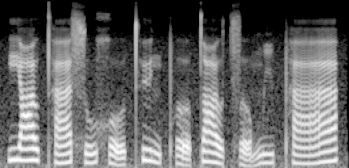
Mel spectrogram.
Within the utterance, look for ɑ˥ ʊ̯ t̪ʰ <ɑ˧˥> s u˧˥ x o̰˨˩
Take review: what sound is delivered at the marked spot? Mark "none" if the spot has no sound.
ä˧˥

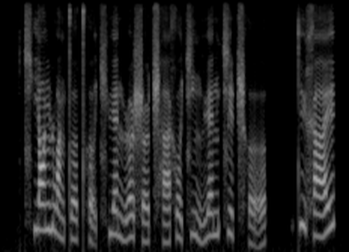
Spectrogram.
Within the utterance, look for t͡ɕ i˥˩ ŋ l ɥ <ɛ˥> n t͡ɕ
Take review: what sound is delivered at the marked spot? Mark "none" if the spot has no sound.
ɛ˥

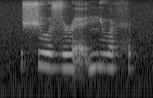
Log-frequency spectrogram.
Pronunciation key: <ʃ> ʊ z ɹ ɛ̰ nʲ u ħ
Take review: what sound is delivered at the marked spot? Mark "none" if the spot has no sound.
ʃ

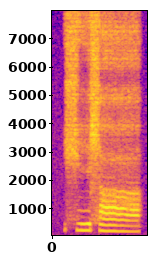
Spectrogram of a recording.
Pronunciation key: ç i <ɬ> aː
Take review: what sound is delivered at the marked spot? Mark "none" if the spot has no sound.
ɬ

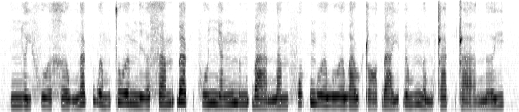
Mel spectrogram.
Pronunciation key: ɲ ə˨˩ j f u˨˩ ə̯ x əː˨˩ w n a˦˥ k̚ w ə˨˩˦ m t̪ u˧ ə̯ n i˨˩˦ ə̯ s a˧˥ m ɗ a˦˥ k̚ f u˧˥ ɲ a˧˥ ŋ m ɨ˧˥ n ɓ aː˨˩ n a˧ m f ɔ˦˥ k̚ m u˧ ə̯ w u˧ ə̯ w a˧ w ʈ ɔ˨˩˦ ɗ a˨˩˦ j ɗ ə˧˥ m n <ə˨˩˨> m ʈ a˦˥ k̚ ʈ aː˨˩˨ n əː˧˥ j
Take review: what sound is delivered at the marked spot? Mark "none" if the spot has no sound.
ə˨˩˨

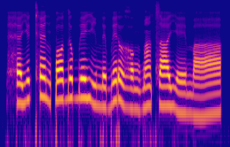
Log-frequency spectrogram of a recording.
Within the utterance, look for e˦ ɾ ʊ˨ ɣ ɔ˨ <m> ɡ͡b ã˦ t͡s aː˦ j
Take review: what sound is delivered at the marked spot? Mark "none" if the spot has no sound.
ŋ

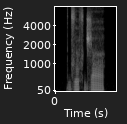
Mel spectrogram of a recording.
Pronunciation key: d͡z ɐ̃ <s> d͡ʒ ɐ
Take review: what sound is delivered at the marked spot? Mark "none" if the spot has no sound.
s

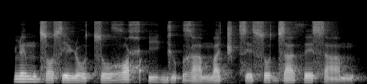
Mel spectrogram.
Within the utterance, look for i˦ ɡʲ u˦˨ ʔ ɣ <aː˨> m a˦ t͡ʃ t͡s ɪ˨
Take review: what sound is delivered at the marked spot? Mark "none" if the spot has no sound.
a˨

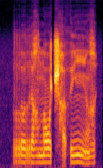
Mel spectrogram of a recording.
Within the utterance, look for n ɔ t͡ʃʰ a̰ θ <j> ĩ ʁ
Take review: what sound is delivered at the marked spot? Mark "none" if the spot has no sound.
j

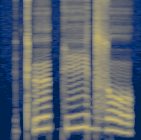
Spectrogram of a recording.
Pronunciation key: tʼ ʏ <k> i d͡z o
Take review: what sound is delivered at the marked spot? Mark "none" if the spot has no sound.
k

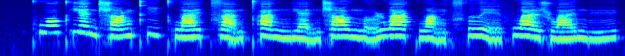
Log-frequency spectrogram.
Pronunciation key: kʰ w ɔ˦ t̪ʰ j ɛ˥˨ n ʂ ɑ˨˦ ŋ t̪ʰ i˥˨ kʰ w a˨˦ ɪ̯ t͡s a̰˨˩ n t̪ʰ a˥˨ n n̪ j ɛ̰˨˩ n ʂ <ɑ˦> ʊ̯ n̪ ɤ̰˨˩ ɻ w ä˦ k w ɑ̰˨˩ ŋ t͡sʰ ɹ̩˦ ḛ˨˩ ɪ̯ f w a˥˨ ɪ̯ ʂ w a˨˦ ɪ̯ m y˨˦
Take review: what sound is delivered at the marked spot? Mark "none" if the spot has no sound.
ɑ˦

